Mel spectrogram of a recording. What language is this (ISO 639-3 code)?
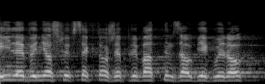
pol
